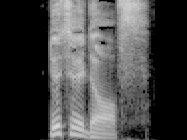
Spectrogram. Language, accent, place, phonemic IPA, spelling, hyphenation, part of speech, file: German, Germany, Berlin, /ˈdʏsəlˌdɔrfs/, Düsseldorfs, Düs‧sel‧dorfs, proper noun, De-Düsseldorfs.ogg
- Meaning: genitive singular of Düsseldorf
